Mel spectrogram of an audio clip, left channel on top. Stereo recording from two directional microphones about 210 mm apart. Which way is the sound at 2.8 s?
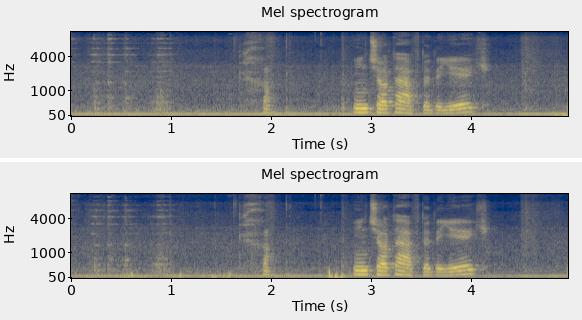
10° right (ahead or behind).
